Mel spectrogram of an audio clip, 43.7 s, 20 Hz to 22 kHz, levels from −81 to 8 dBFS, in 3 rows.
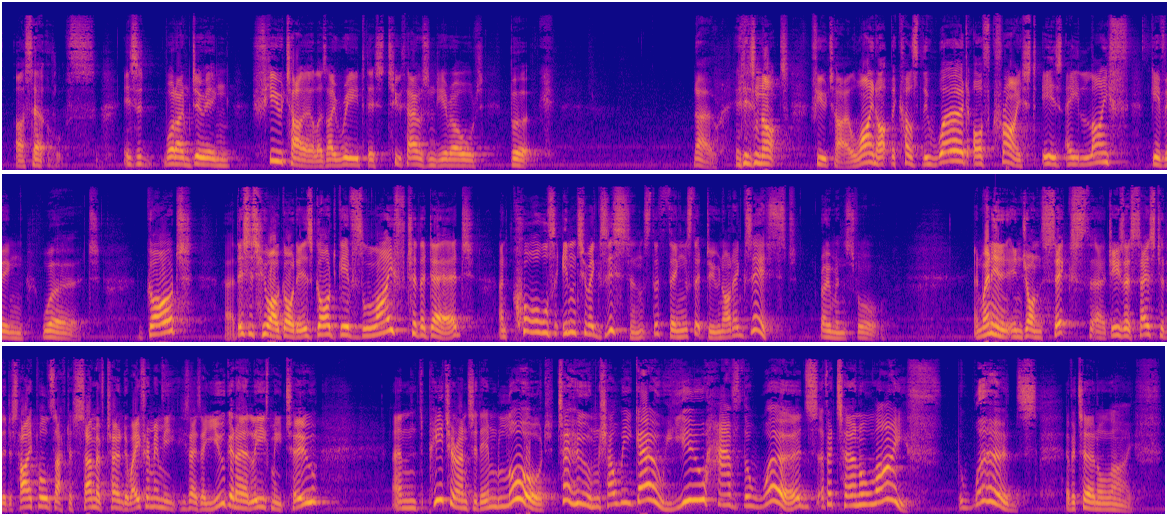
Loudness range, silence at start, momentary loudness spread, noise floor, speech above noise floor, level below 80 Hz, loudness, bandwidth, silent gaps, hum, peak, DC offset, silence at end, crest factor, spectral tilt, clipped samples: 7 LU; 0.2 s; 15 LU; -52 dBFS; 36 dB; -60 dBFS; -16 LUFS; 16.5 kHz; none; 50 Hz at -55 dBFS; 0 dBFS; under 0.1%; 0.1 s; 16 dB; -3.5 dB/octave; under 0.1%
